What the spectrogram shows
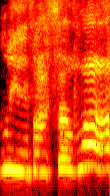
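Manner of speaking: all-out yell in character. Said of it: "Just full on".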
